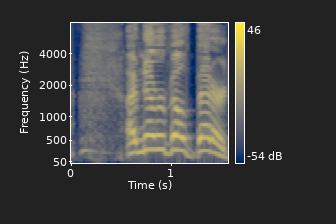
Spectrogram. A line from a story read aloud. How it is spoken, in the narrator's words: Trump shouted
